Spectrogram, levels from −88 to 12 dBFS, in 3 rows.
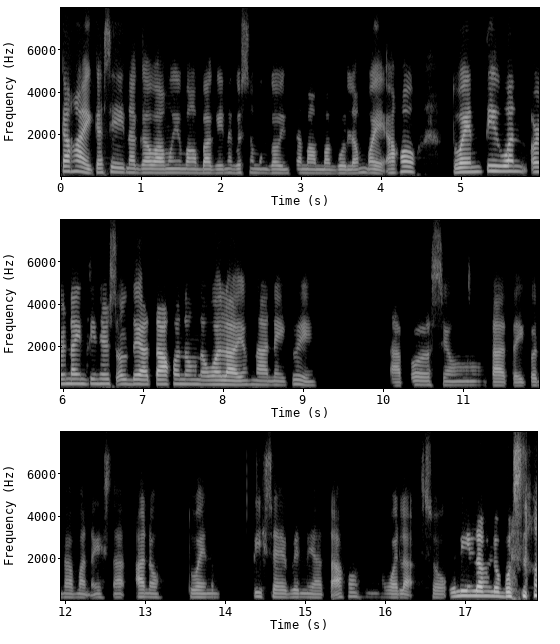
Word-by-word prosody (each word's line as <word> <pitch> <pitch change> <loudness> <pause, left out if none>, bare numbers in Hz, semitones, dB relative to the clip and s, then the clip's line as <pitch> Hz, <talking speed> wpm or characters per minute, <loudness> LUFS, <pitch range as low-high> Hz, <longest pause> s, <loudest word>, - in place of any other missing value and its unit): ka 245 - +7
nga, 240 -3 +5
eh, 175 - 0
kasi 200 +1 -3
nagawa 180 -2 +1
mo 185 +1 -5
yung 180 - -7
mga 175 0 -1
bagay 175 0 -1
na 185 - -9
gusto 180 +1 -9
mong 175 -2 -11
gawin 170 -1 -4
sa 175 - -6
mga 165 -1 -3
magulang 165 +2 -4
mo. 180 - -1
Eh, 160 - -1
ako 220 +5 +2 0.4
twenty 220 +5 +4
one 250 -1 +4
or 220 - +4
nineteen 225 0 0
years 225 0 -2
old 210 -1 -3
yata 210 -1 +6
ako 220 - -2
nung 210 0 -4
nawala 195 -2 +4
yung 190 +1 -10
nanay 175 -2 -3
ko 210 - -6
eh. 170 -5 -5 1.0
Tapos 175 +3 -6
yung 170 0 -10
tatay 150 -2 -2
ko 160 - -5
naman 160 -1 -7
ay 160 +1 -10
sa 160 +3 -8 0.2
ano, 170 -2 -2 0.3
twenty 165 +3 -7
seven 165 -1 -6
yata 155 +3 -4
ako? 190 -2 -9 0.3
Wala. 155 -1 -3 0.2
So, 155 -2 -9
ulilang 220 +1 +7
lubos 200 +1 +6
na. 240 +3 +7
180 Hz, 170 wpm, -26 LUFS, 165-210 Hz, 1.0 s, ka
